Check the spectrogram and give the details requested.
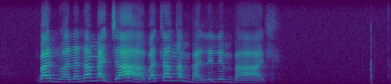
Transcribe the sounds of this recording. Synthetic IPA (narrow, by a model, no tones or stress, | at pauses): ɓanwananamad̥d͡ʒʱaɦaɓat͡ɬaŋambʱalɛlɛmbʱaːlɛ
